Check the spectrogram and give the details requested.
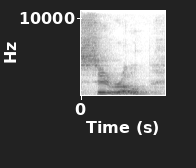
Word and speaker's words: Kirill: The Russian Orthodox Church has posted a speech delivered by head Patriarch Kirill (pronounced Cyril) that proclaims "feminism is dangerous".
